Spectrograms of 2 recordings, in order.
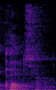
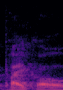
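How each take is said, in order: First: The middle consonant is a ch sound. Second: The middle consonant is a k sound. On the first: The speaker calls it right. "but it's Pitchell" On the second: The speaker calls it wrong. "most people say pickle"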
